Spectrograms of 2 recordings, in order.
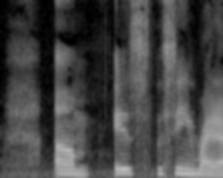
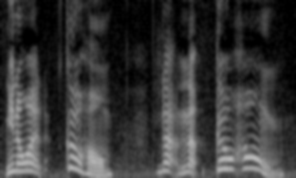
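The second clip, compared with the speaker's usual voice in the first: mock stern dismissal; 7 semitones higher than usual. Child voicing Washington dismissing Hamilton, mock stern. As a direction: send them packing, hammed up.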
